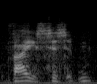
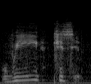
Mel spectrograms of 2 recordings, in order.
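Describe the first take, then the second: First: It uses the traditional English-style Latin pronunciation. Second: It uses the new style of Latin pronunciation. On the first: The speaker calls it right. "Instead of vi sissim" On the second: The speaker calls it wrong. "you'd make them say we kiss him"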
